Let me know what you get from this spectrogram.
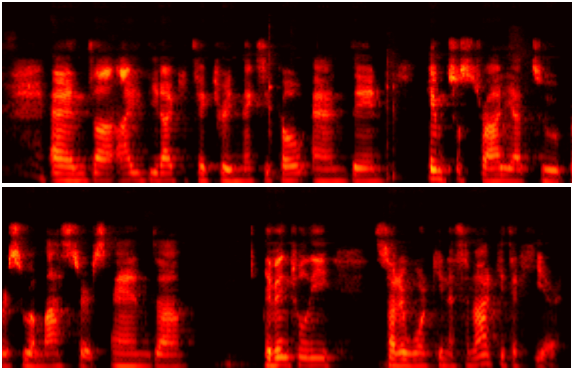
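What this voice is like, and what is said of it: Mexican accent in English. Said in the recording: “I'm Mexican. That will explain a lot of things, including my accent.”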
